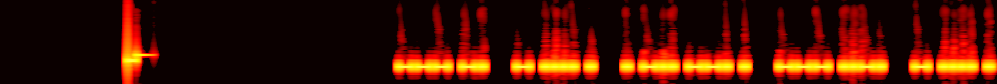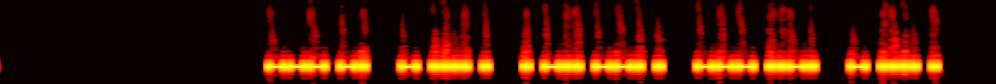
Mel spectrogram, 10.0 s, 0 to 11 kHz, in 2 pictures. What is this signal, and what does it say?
Morse code, heard as a keyed tone, about 43 wpm, 700 Hz. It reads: ON THE EDGE OF THE ON THE EDGE OF THE
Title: Speed-Racing - Sets of 5 Words 35wpm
